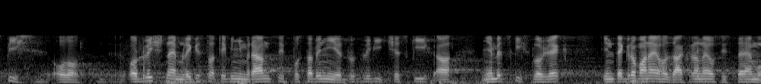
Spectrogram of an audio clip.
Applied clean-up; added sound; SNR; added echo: none; Thump, thud + Thunder; 17 dB; none.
